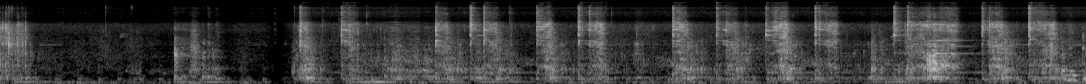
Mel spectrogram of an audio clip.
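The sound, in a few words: peanuts frying in hot mustard oil in a kadai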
